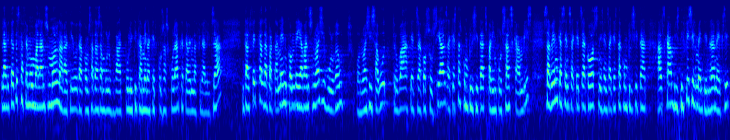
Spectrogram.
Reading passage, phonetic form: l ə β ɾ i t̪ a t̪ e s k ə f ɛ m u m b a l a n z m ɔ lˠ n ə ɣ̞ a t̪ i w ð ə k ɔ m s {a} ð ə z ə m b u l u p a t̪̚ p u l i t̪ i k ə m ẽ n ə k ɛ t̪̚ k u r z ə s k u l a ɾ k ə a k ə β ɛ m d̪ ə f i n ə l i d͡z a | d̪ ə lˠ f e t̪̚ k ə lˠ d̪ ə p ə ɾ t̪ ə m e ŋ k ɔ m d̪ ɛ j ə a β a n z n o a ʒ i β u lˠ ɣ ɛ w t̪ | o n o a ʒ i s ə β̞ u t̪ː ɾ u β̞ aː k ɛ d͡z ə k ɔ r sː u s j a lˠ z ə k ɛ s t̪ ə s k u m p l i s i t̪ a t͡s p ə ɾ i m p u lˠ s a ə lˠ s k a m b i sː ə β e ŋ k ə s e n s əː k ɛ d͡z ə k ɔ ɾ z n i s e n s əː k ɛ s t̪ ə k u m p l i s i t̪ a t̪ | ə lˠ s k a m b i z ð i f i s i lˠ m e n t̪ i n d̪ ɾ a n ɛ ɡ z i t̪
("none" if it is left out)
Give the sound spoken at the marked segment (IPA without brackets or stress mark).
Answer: a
